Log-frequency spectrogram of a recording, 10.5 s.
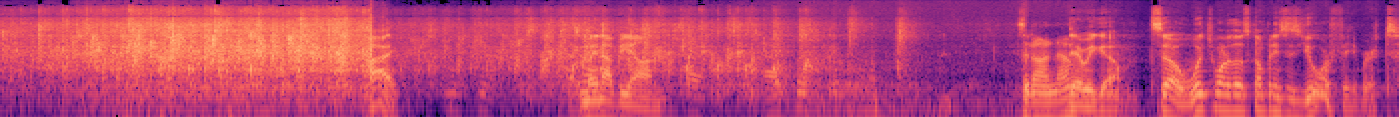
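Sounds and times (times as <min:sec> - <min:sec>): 
crowd applauding: 0:00.0 - 0:07.0
speech: 0:02.8 - 0:05.2, 0:05.8 - 0:06.8, 0:07.6 - 0:10.4.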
